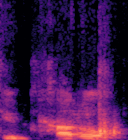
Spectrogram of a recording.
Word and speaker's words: kubectl: I think probably the most controversial change of the 1.14 release was that we now know kubectl is pronounced kubectl because of the new logo.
